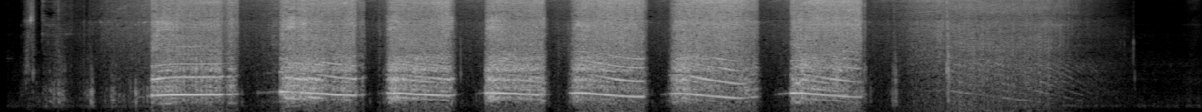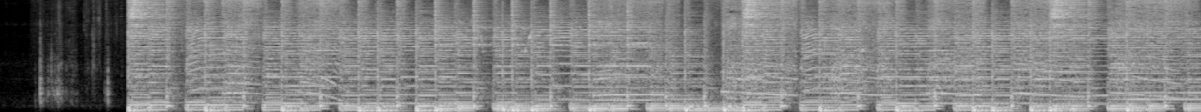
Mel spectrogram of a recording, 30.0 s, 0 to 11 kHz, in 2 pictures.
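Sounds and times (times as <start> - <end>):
rotary tool grinding whine: 0.4 - 14.1, 16.8 - 30.0
loud guitar music: 16.6 - 30.0.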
